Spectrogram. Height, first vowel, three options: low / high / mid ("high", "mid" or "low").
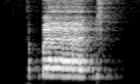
low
